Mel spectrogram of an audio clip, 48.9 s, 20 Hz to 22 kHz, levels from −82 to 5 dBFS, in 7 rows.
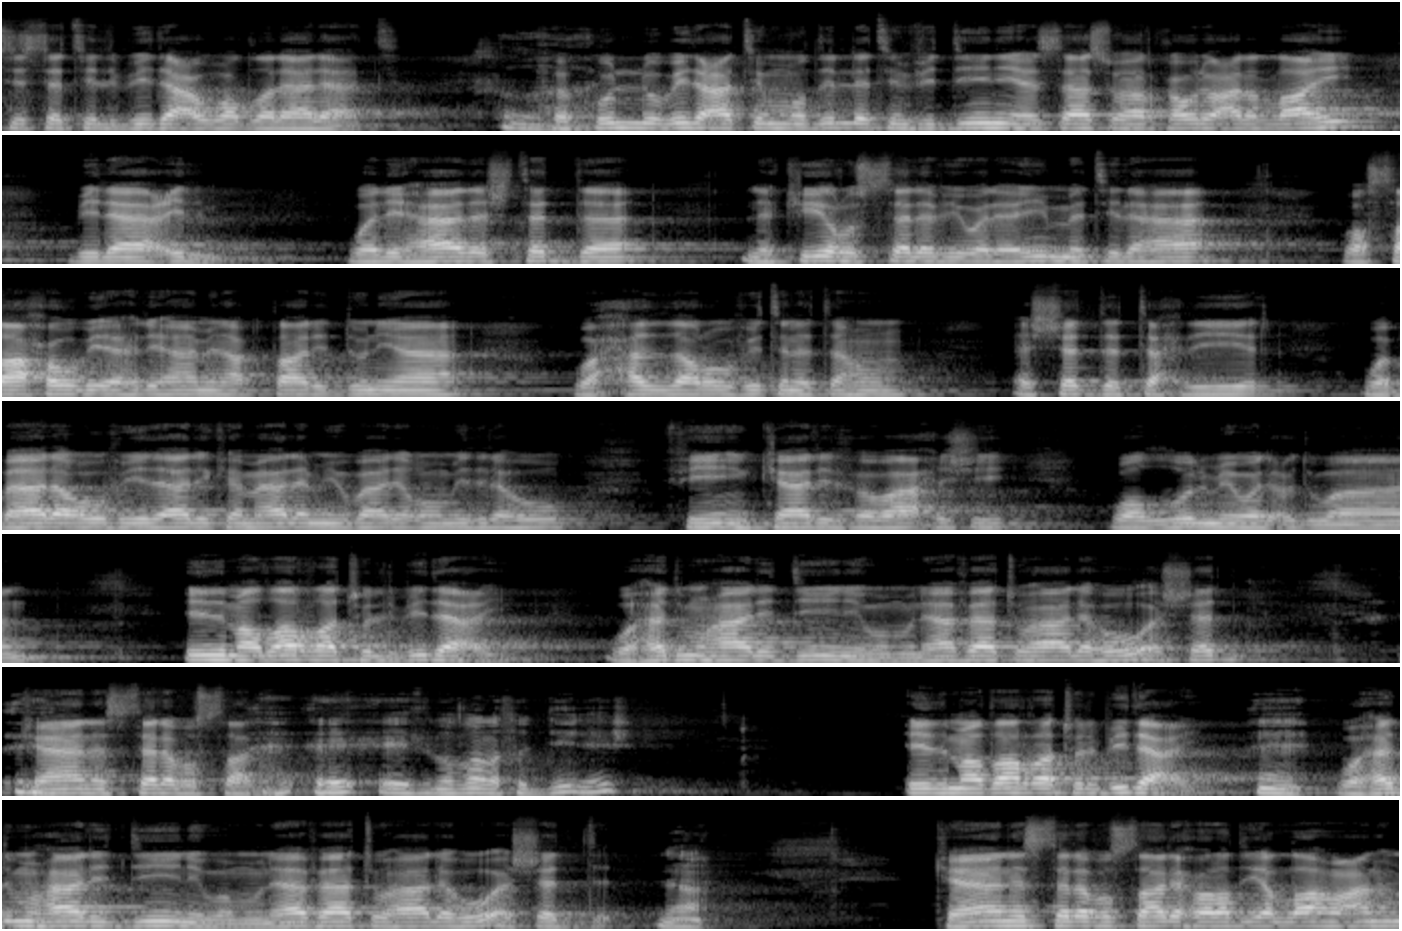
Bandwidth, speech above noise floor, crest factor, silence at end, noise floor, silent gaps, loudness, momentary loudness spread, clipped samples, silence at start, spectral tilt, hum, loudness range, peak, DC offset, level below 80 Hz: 11.5 kHz; 51 dB; 20 dB; 0 s; -71 dBFS; none; -20 LUFS; 12 LU; under 0.1%; 0 s; -6 dB/octave; none; 5 LU; 0 dBFS; under 0.1%; -66 dBFS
